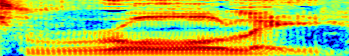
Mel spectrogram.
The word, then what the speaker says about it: Raleigh: Many of us sort of think his name is Raleigh, pronounced, spelt like the bicycle brand. But in fact, he spelt his name in all sorts of different ways, but it's often spelt in his manuscript letters, R-A-W-L-E-Y. So it's pronounced Raleigh. And I think the standard spelling nowadays is R-A-L-E-G-H.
